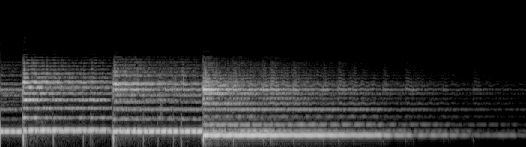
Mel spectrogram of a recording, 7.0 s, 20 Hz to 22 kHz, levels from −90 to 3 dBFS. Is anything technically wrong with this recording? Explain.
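Yes. From 2.09 to 2.45 s the audio burbles, with 12 frames hit. This is DAB burbling: bit errors slipping past error correction corrupt MP2 sub-band levels for up to a frame.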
